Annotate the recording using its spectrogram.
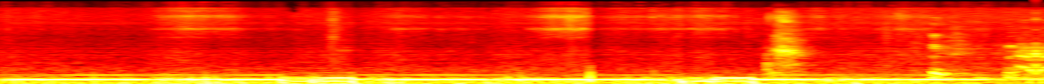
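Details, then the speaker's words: Example of what a stethoscope would hear on the chest of a mother of six with heart failure on a left ventricular assist device, whose pulse cannot be felt by hand: a steady low mechanical pump hum with no separate heartbeats. "That is doing all the work. We have an example of what our viewers would hear if they were listening to chest with a stethoscope."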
